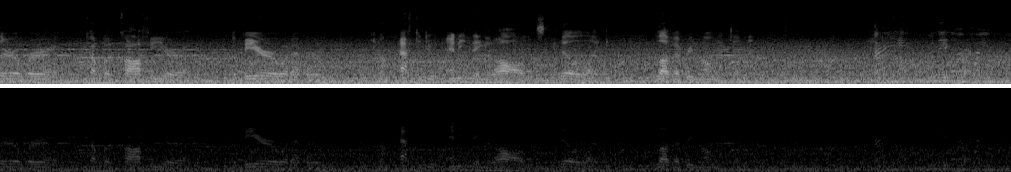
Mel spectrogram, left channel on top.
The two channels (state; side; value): quieter; right; 27.5 dB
